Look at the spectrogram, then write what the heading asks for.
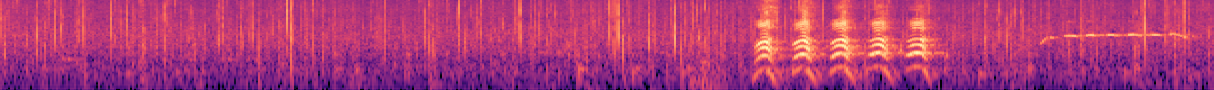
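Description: Steady rain falling, with many sharp raindrop ticks close by. About six seconds in comes the loudest sound, a quick run of about six short pitched calls, each rising and falling in pitch, and near the end a high steady whistle lasting about a second.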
